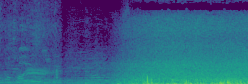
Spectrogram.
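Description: Surf on a wide beach in Salalah, Oman rumbles and washes in steadily against rocks, growing louder after a quiet start, with wind buffeting the microphone; a voice is briefly heard at the beginning.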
